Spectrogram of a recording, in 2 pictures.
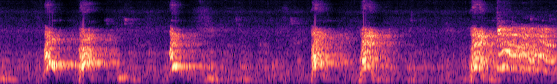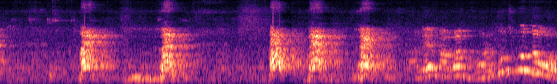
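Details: Pet dog in a family home, possibly German Shepherd or Labrador, barking in short sharp bursts roughly every second or two, with people talking in Bengali between barks.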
